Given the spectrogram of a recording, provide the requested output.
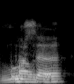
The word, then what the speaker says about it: Musa: Uh we refer to MSA as Moses as Musa.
